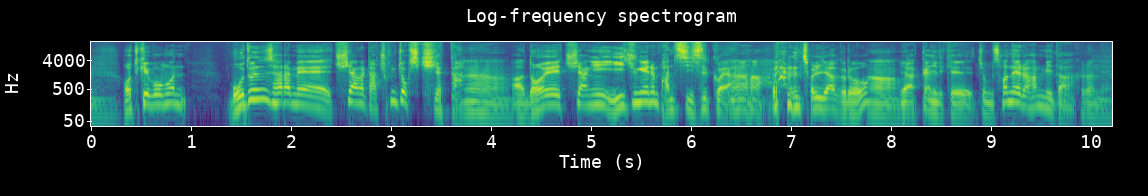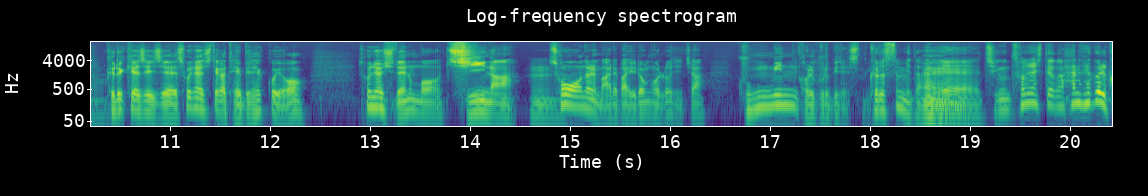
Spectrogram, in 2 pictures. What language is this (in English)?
Korean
